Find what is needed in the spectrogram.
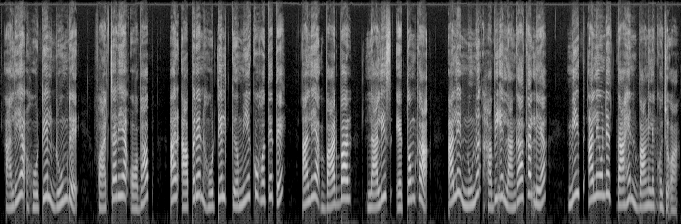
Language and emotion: Santali, disgusted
